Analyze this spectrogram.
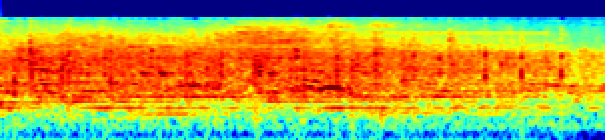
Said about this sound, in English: Let's get Lord a hand clap. Come on now.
